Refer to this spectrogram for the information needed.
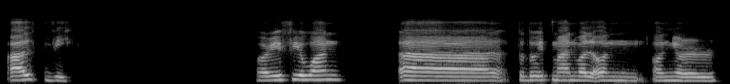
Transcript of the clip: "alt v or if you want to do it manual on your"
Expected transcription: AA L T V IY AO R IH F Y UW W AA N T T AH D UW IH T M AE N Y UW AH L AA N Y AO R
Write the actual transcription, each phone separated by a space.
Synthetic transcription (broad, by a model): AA L T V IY AO R IH F Y UW W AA N T T AH D UW IH T M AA N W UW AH N AA N Y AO R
